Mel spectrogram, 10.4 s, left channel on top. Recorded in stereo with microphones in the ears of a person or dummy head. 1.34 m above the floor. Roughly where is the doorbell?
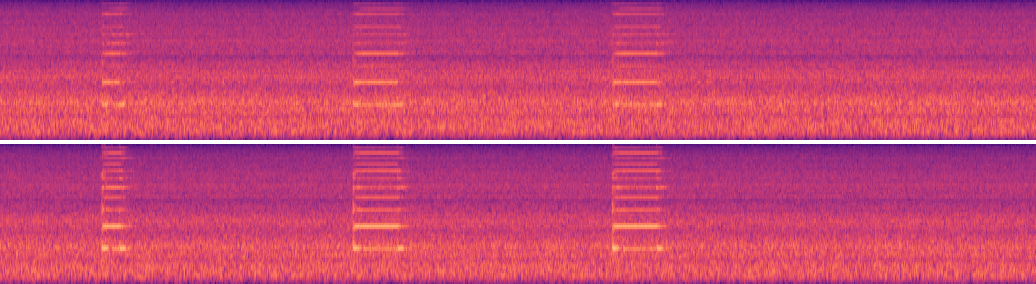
Right.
